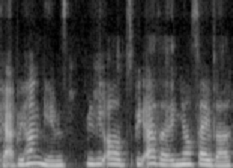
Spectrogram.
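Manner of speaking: light imitation of a cute British accent; a hint of a sweet British accent, gently quoting. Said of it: "she has this really cute British accent".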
